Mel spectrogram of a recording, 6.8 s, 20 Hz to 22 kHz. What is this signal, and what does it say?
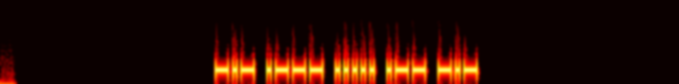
Morse code, heard as a keyed tone, about 28 wpm, 700 Hz. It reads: KJ5WK
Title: USA Call Signs - 5 Characters - Repeated 2x - 28wpm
